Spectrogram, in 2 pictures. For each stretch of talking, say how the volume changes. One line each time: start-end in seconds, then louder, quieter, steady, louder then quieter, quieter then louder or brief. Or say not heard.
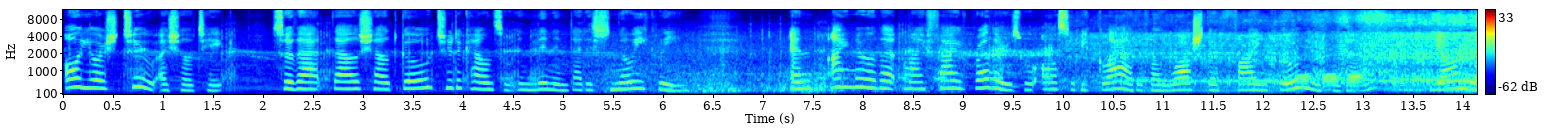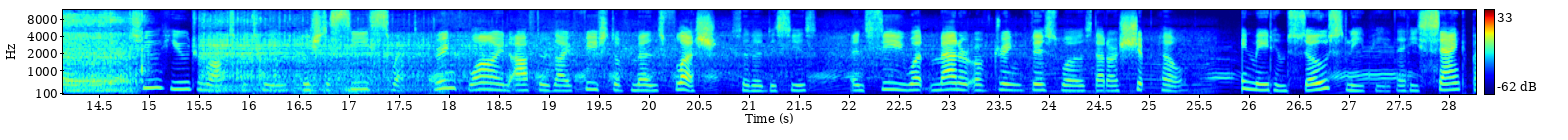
0.0-28.2 steady.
